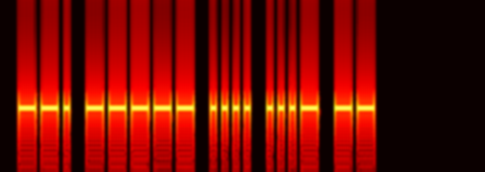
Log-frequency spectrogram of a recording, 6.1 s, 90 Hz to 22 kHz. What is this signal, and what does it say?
Morse code, heard as a keyed tone, about 17 wpm, 700 Hz. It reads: G0HVM
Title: DXCC-100 Call Signs - 5 Characters - Repeated 3x - 17wpm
